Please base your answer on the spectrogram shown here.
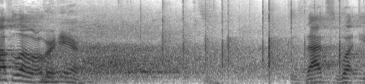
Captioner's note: audience laughing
